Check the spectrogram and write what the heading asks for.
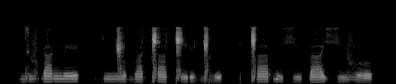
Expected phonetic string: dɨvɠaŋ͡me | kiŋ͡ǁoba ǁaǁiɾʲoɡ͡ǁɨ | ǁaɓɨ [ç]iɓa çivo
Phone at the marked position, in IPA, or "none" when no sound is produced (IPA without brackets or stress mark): ç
